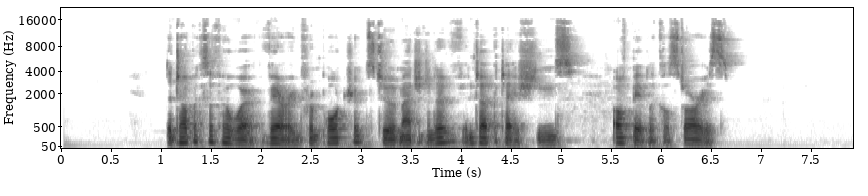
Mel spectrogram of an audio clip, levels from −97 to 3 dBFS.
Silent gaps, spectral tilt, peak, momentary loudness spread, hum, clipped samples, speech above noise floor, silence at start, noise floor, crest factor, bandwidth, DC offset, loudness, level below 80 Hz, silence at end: none; -6 dB/octave; -4 dBFS; 8 LU; none; under 0.1%; 62 dB; 1.05 s; -85 dBFS; 22 dB; 16.5 kHz; under 0.1%; -24 LUFS; -52 dBFS; 1.25 s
